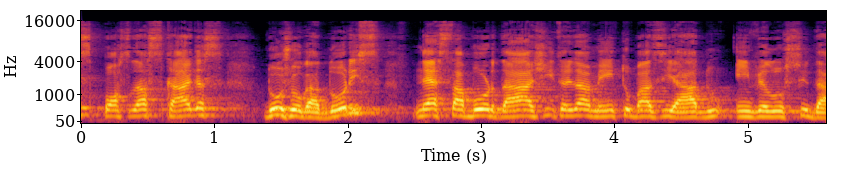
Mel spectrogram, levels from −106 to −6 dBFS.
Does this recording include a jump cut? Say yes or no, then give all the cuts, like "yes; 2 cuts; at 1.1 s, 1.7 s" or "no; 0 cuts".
no; 0 cuts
